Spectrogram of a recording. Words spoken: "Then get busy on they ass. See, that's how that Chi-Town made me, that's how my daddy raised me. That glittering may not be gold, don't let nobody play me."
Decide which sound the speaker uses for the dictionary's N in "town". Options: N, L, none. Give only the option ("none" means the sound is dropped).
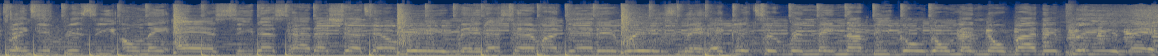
L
